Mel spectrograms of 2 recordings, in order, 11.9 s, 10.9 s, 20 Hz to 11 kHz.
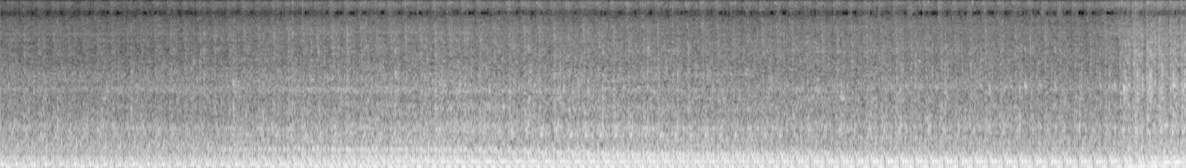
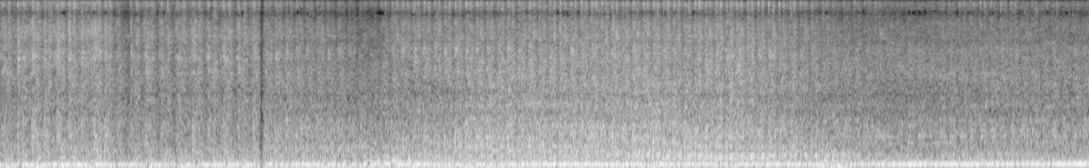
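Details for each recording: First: AMC 327 V8 in a Jeep before exhaust manifold gasket replacement: rough idle with sharp fast puffing tick in time with firing, a badly leaking exhaust manifold with soot-marked gaps at the manifolds. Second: Jeep AMC 327 V8 at idle, just started in about 30-degree weather and warming up, after new exhaust manifold gaskets and flanges. Deep, quiet, steady burble with no manifold hiss, far quieter than before. An obvious engine knock is now audible.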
